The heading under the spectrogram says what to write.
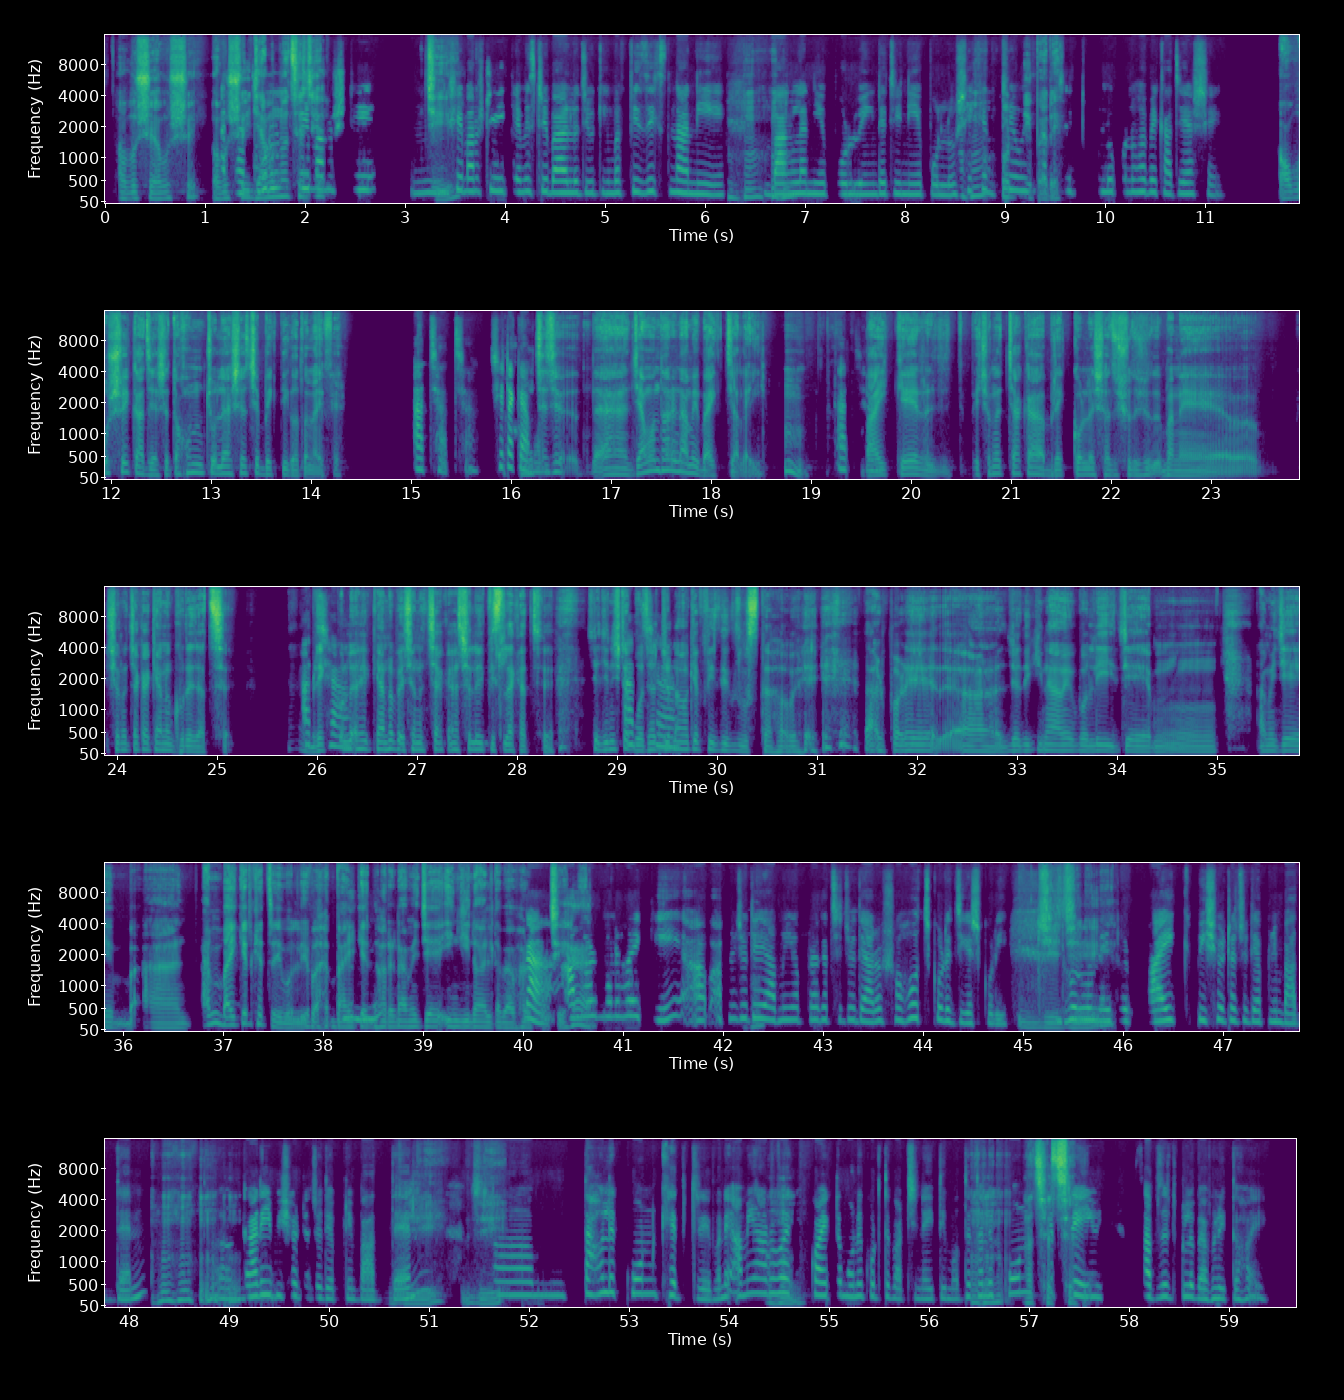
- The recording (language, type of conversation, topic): Bengali, unstructured, শিক্ষাব্যবস্থা কি সত্যিই ছাত্রদের জন্য উপযোগী?
- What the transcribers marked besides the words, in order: static; other background noise; drawn out: "মানে"; laughing while speaking: "হবে"; drawn out: "জ্বি"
